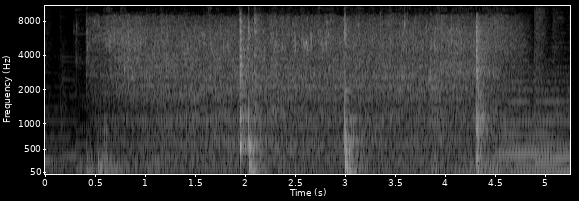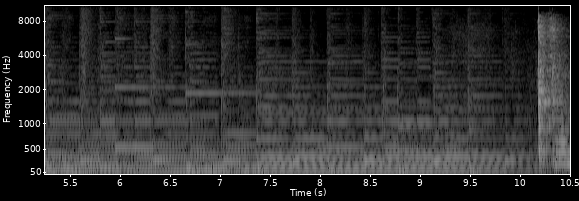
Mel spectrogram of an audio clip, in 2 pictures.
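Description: Spices temper in hot oil for a yogurt and mixed vegetable dish, a loud crackling sizzle with a few sharp clinks of a utensil on the pan, after which the frying softens under tonal background music.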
